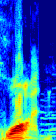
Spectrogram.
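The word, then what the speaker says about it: Ioan: His first name though is spelled I O A N, but it's pronounced Juan, believe it or not.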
